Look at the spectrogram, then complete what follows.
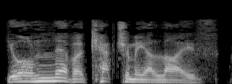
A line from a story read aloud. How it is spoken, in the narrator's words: growled Aragorn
